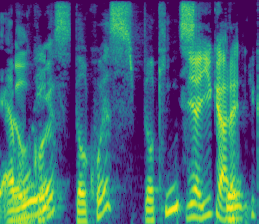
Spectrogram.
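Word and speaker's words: Bilquis: don't know how to say this is it bill key evan bill quiz yeah you got it you got it okay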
